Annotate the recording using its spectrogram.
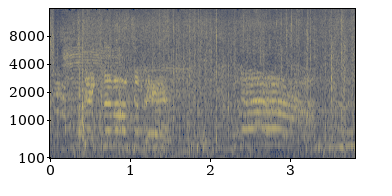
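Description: Pigeons flap their wings.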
